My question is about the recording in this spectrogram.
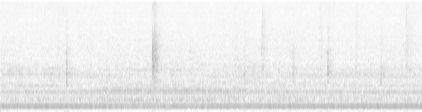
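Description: Near silence: a turntable stylus riding a vinyl record's groove after the song has ended, giving a few faint clicks about a second apart over a low steady hum.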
